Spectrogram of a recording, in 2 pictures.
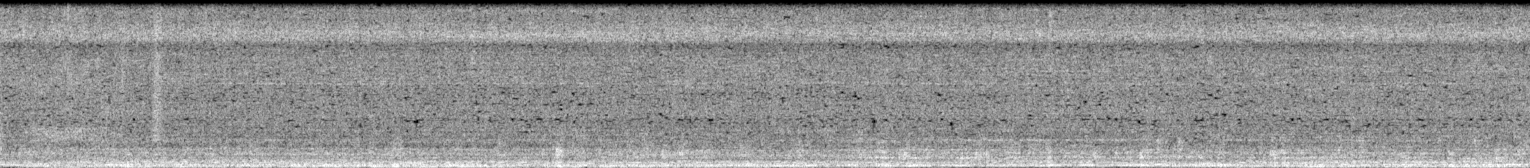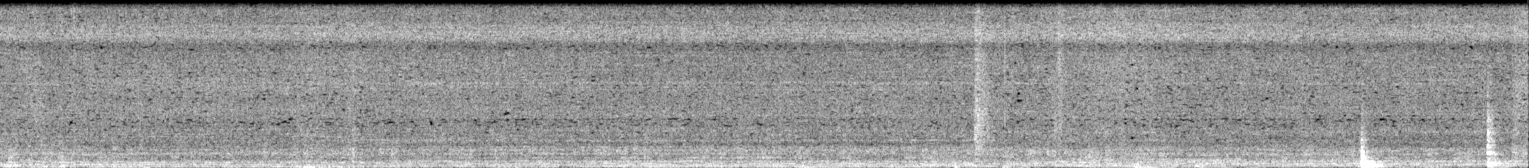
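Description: Dudley Elite low-level cistern refilling after a flush: a steady hiss of water running in. One short knock comes near the end.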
